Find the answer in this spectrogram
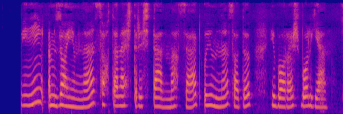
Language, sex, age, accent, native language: Uzbek, female, 18-24, Samarqand, Uzbek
